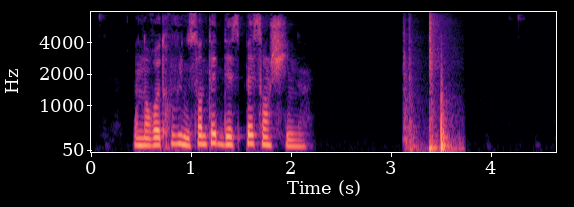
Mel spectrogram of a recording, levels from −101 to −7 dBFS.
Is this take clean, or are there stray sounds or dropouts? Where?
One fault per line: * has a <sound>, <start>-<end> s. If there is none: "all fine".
* has a squeak, 3.1-3.7 s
